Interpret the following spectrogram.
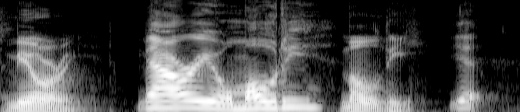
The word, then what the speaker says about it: Māori: Maori or Māori.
